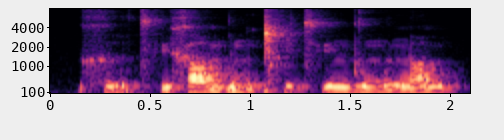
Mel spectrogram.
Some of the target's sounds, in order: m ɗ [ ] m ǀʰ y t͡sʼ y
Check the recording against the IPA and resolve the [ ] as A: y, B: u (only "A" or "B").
B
